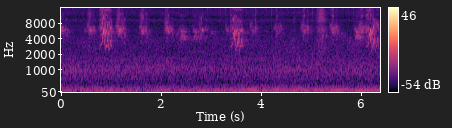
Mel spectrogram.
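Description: Short, high-pitched bird chirps at an irregular pace of about two a second, over a low steady hum.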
